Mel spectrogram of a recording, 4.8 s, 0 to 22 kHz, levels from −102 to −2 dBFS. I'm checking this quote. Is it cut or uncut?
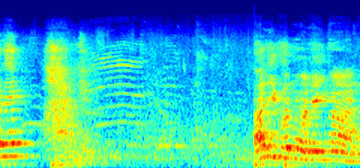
cut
